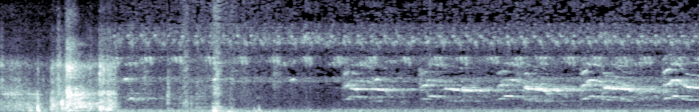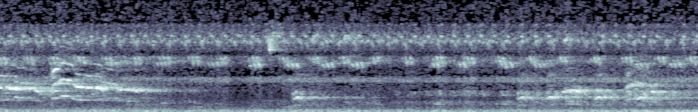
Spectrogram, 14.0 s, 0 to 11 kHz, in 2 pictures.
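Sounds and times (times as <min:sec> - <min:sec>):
insects trilling: 0:00.0 - 0:13.9.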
